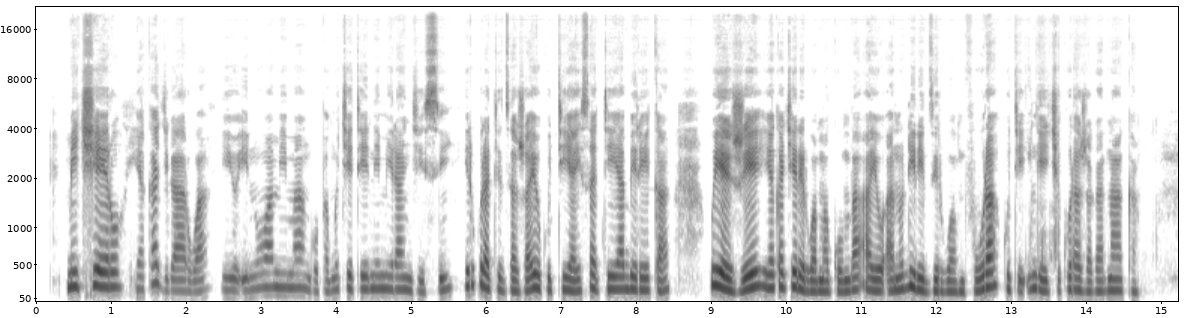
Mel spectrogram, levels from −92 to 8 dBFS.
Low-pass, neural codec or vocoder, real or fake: 19.8 kHz; none; real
